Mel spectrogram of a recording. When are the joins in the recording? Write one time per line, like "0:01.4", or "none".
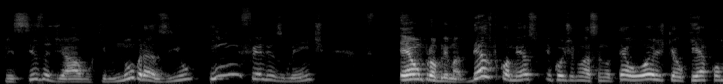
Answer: none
